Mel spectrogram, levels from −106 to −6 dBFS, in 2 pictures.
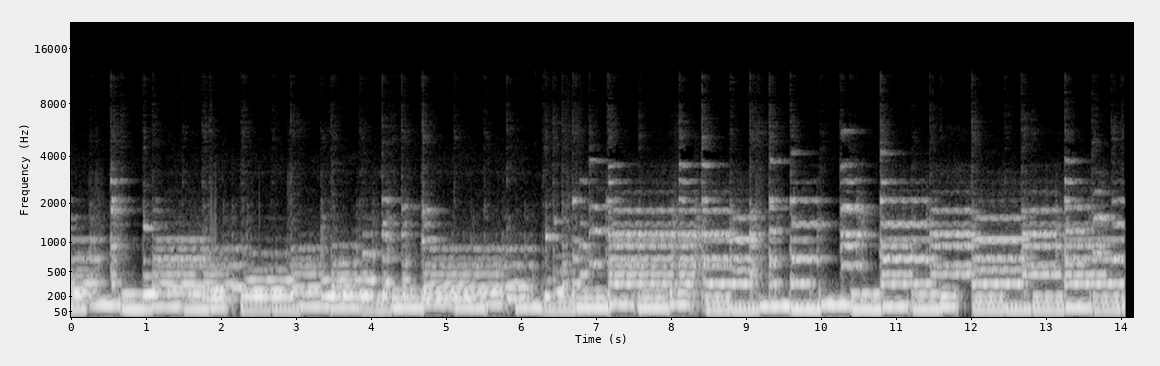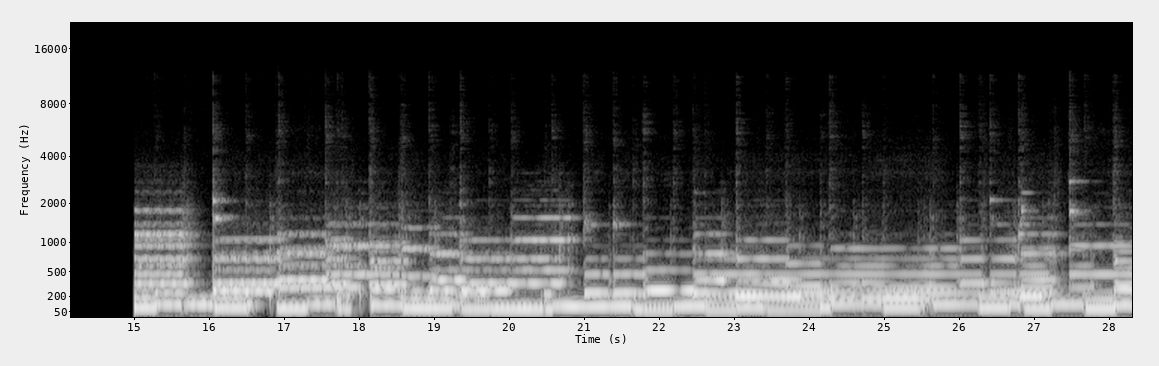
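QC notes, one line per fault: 14.05–15.0 s, audio dropout to silence: the input likely lost its signal for a moment, through a disconnected device, a broken link or an unintended mute, while the recorder kept writing silence. The sound stops abruptly mid-flow and resumes just as abruptly about 0.95 s later. The gap is dead silence with no room tone or noise floor underneath, and whatever occurred during that stretch is missing from the recording.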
